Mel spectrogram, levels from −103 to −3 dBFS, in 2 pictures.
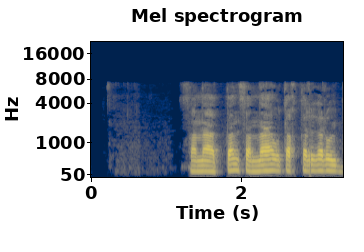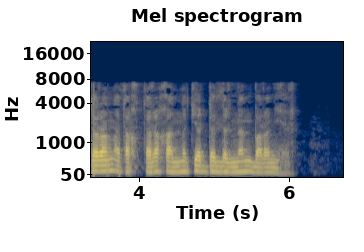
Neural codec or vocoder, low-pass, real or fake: none; 7.2 kHz; real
